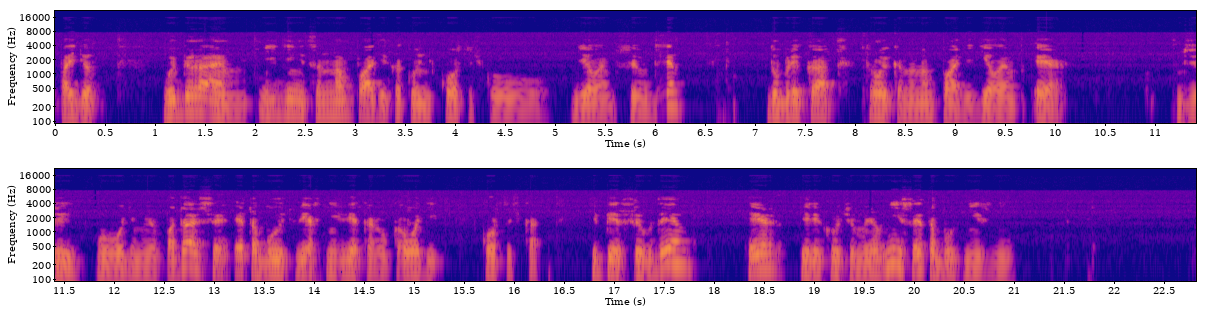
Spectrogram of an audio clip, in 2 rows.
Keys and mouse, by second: 2.1 KP_1, 3.3 click, 6.9 shift+d, 8.3 KP_3, 9.9 r, 11.4 g, 14.3 shift+middle click, 17.3 shift+d, 18.6 r, 20.4 g, 22.0-22.8 middle drag.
